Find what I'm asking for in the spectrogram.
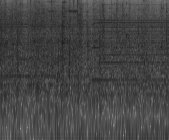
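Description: An old-style restored train in Dalat, Vietnam rumbles steadily along the tracks with a loud, continuous roar and faint clattering of wheels, no voices.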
